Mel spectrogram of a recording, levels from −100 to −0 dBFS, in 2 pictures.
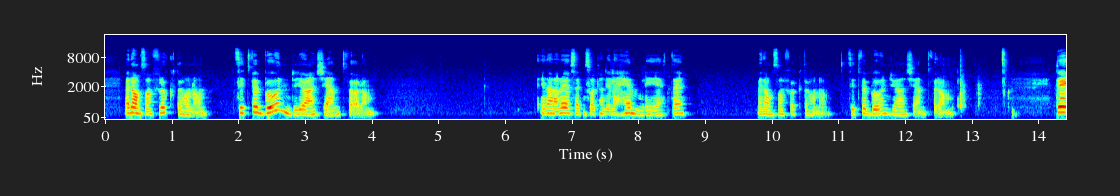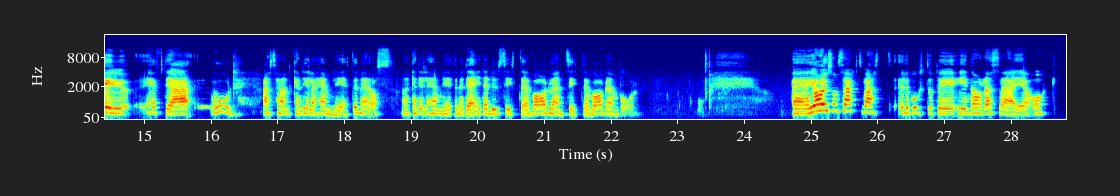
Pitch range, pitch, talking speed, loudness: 180-220 Hz, 195 Hz, 155 wpm, -25 LUFS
